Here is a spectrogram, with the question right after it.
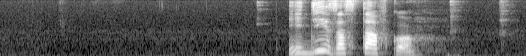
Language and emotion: Russian, angry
